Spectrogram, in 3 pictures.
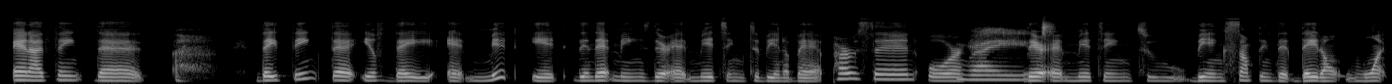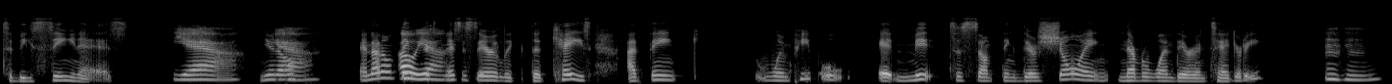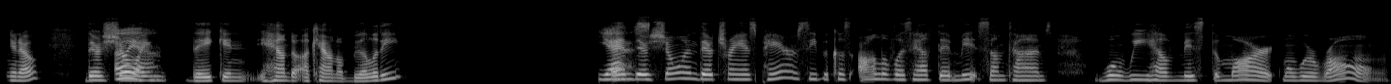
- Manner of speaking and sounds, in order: sigh; drawn out: "Right"
- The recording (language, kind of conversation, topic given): English, unstructured, Why do people find it hard to admit they're wrong?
